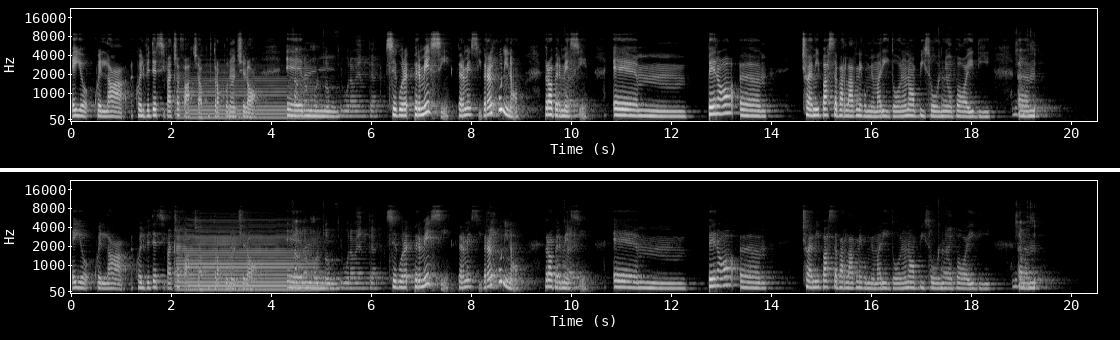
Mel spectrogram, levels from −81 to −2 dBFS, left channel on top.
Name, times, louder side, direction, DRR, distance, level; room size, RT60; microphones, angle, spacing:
voice 1, 0.0-5.4 6.3-8.9 9.3-10.3 10.8-12.3 12.7-13.9 14.6-18.4 18.9-19.3, left 5 dB, 60° left, 14 dB, 0.3 m, -23 dB
Wind instrument woodwind instrument, 2.1-5.2, right 5 dB, 70° right, 0.5 m, -32 dB
voice 2, 4.4-6.1 8.3-8.8 9.7-10.2 17.1-17.7 18.8-19.3, equal, ahead, 2 dB, 1.6 m, -34 dB
21.0 x 14.5 x 2.9 m, 1.1 s
head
